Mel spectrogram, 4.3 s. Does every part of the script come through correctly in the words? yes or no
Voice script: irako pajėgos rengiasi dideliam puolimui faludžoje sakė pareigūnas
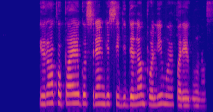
no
